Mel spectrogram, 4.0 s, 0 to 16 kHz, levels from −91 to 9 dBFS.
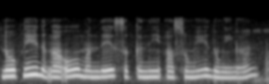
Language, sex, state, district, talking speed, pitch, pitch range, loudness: Garo, female, Meghalaya, West Garo Hills, 90 wpm, 235 Hz, 225-255 Hz, -15 LUFS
